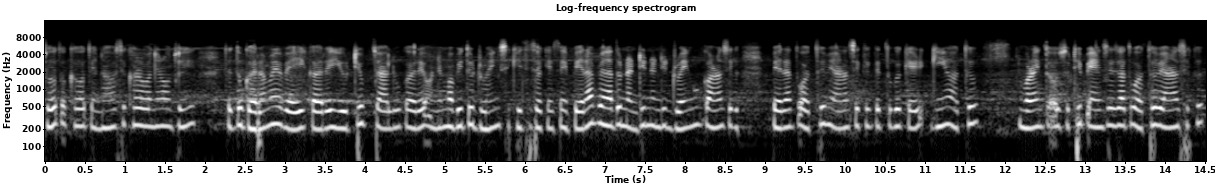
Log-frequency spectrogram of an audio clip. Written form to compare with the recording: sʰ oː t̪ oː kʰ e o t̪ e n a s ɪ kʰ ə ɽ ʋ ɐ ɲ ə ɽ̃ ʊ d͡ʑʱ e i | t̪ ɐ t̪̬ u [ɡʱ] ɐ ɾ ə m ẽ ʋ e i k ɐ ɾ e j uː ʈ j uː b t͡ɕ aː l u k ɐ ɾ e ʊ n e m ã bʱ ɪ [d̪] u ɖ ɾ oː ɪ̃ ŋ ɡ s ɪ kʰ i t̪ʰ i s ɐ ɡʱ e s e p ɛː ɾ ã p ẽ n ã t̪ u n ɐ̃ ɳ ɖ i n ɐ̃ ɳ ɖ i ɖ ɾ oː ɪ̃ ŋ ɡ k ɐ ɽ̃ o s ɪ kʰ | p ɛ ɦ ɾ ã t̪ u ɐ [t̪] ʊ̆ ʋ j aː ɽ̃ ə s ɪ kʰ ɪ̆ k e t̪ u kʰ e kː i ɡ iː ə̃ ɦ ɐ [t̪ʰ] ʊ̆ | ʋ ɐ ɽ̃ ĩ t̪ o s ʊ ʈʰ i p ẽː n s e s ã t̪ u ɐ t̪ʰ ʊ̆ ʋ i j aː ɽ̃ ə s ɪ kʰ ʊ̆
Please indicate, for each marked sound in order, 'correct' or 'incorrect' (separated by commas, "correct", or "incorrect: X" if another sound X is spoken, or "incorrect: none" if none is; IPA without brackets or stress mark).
correct, incorrect: t̪, incorrect: t̪ʰ, correct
